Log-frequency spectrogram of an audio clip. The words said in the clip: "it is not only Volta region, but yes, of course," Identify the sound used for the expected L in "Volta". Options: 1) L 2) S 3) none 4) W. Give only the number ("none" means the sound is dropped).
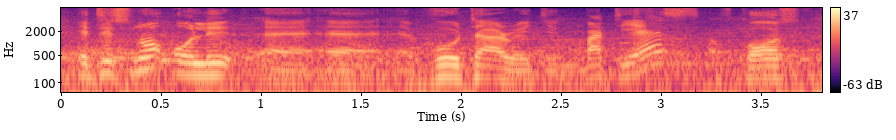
3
